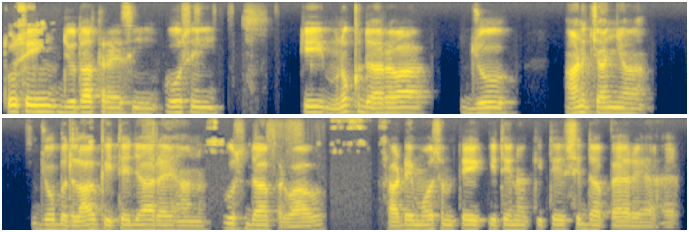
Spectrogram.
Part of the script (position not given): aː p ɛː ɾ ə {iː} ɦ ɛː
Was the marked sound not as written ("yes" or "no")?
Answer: yes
